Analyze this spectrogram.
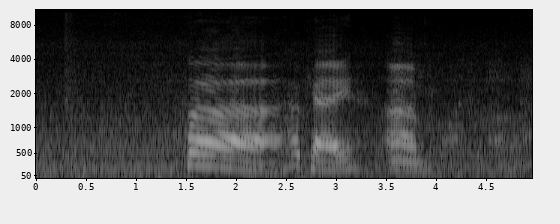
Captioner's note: sighs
